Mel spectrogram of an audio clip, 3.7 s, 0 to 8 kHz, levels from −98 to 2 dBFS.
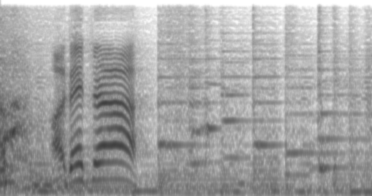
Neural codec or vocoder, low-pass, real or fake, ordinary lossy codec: codec, 16 kHz, 0.5 kbps, FunCodec, trained on Chinese and English, 25 frames a second; 7.2 kHz; fake; none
